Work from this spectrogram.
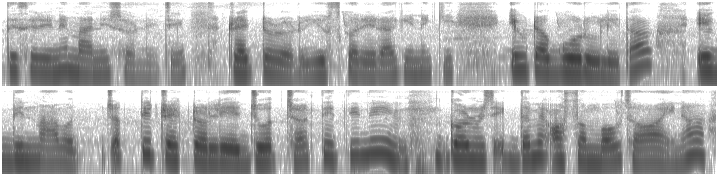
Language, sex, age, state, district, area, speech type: Nepali, female, 18-30, West Bengal, Alipurduar, rural, spontaneous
